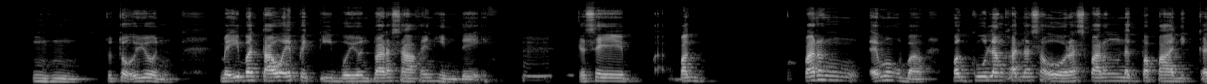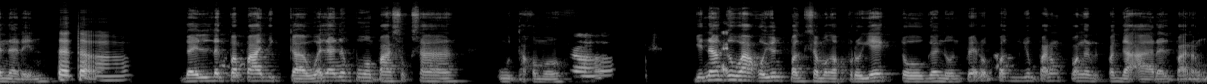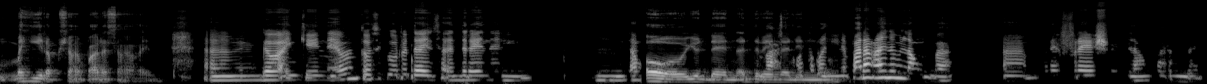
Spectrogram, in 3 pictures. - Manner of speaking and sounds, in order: tapping; unintelligible speech; distorted speech; in English: "adrenaline"; unintelligible speech; in English: "adrenaline"; static
- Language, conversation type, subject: Filipino, unstructured, Mas gusto mo bang mag-aral sa umaga o sa gabi?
